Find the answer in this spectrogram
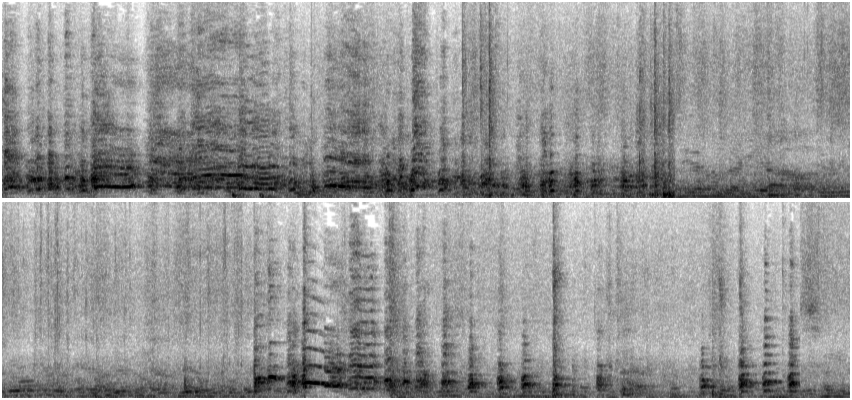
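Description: Gamecocks clucking and crowing, with a run of sharp clicks and rattles about eight seconds in.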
